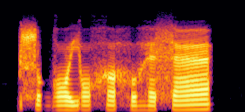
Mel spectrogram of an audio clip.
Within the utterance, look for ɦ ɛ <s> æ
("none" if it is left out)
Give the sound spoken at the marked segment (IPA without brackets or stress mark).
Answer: s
